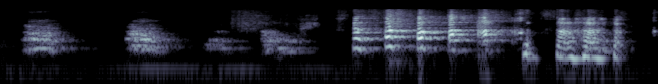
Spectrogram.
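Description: Dogs squabble with a few separate yelping barks, then a dense, overlapping flurry of barking and growling. The sound is moderately loud and nobody speaks over it.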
